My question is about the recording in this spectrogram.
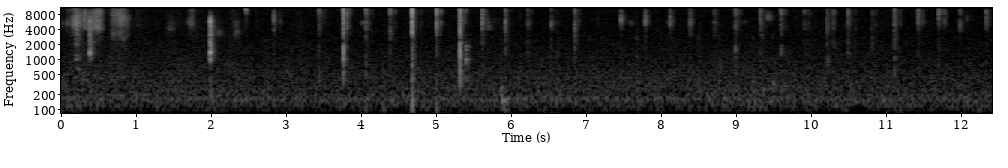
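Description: Hands rubbing cream over skin, with a short rubbing hiss at the start and then soft sticky clicks and crackles at irregular intervals.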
